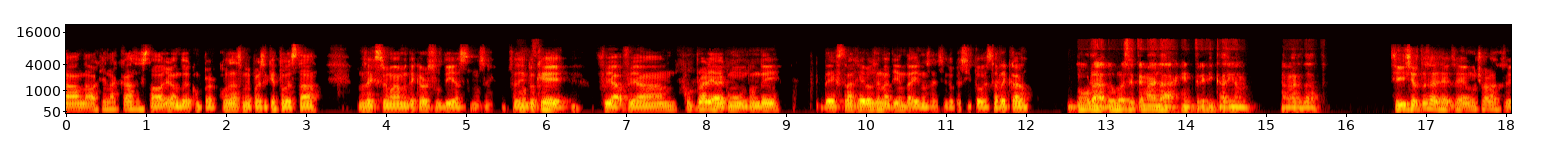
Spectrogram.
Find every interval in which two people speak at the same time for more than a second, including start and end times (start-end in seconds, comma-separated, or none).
none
